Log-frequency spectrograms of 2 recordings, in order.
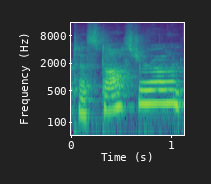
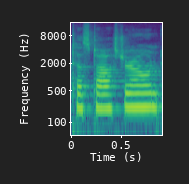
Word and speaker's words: testosterone: there but our first syllable test is not going to be stressed so T testosterone it could even sound like T testosterone um I do use more of an S sound there te testosterone because of how it's spelled but the important thing is that my ta is nice and clear and my other syllables are going to go by more quickly for a longer word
